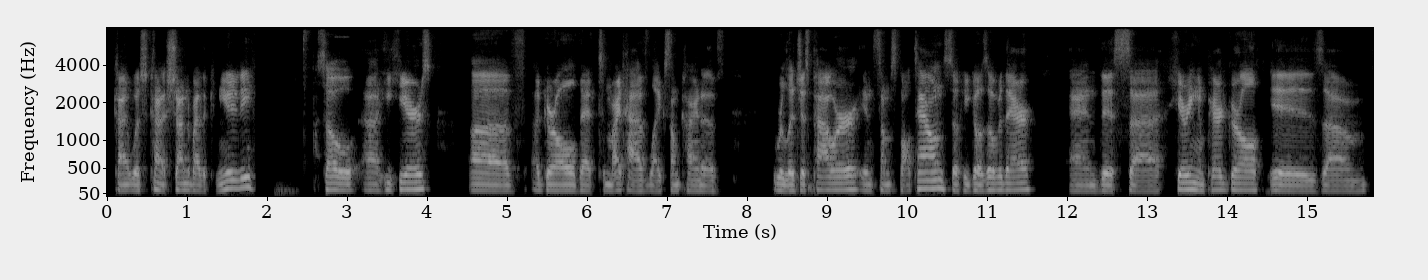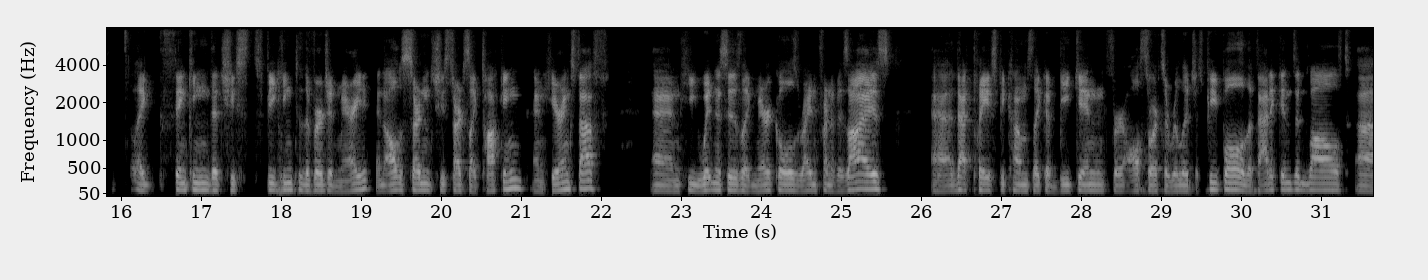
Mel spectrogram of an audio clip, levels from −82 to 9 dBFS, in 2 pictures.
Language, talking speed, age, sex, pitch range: English, 170 wpm, 30-49, male, 100-115 Hz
